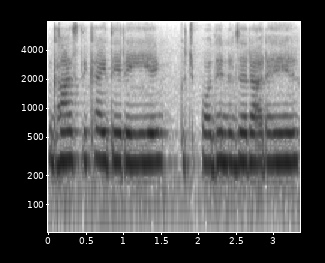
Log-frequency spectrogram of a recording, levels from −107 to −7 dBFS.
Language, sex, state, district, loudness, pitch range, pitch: Hindi, female, Bihar, Araria, -27 LUFS, 275-280 Hz, 275 Hz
